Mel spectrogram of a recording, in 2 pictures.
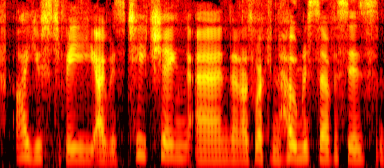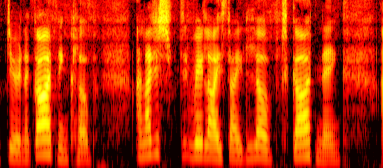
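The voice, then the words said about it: London city accent. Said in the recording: “you can probably tell from my accent that I I'm from the city. I'm from London originally”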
